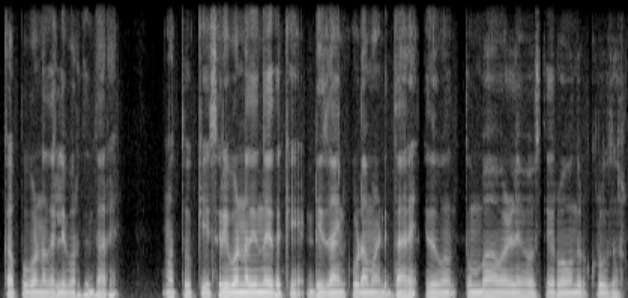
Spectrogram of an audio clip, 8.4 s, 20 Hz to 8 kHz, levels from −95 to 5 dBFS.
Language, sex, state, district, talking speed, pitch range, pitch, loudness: Kannada, male, Karnataka, Raichur, 130 wpm, 100-105 Hz, 100 Hz, -18 LUFS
